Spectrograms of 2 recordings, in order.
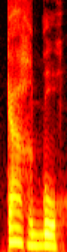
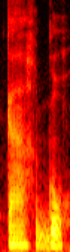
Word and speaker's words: cargo: So if you check, it was the second letter that we stated previously, so you will pronounce the word cargo, okay, cargo, go, cargo, all right.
